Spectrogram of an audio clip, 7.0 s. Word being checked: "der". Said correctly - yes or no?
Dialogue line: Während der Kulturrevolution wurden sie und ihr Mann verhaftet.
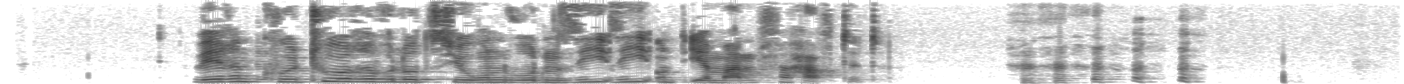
no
